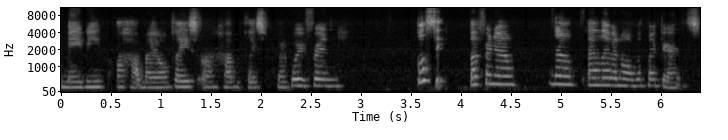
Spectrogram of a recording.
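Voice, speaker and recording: A woman with a high pitch speaks quietly at a moderate pace, with lively intonation and big swings in loudness. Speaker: gaming streamer. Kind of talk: casual Q&A vlog. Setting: bedroom at parents' home, night. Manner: kept quiet, low-key; rambling.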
